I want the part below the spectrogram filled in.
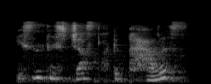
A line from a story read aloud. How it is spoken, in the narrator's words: whispered Diana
